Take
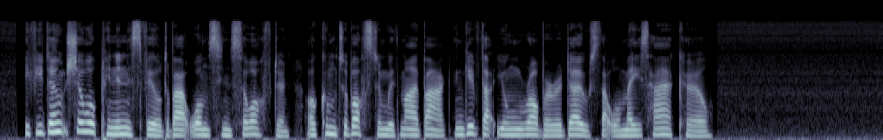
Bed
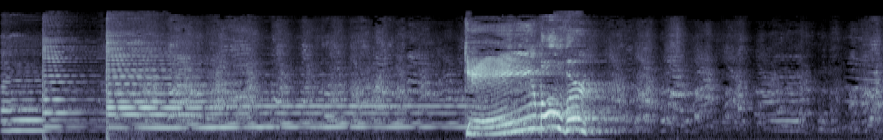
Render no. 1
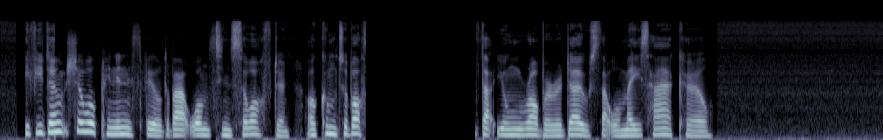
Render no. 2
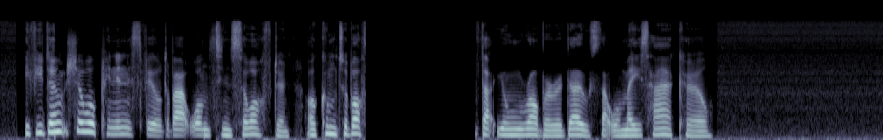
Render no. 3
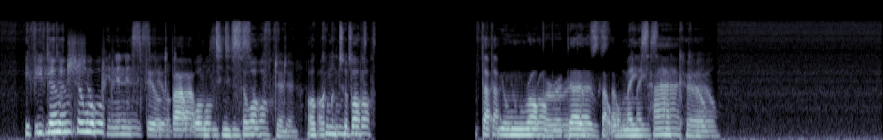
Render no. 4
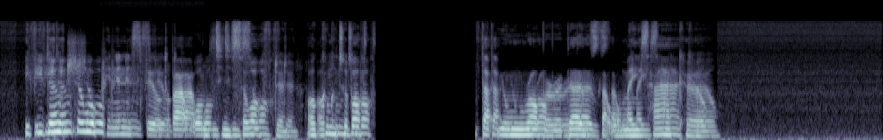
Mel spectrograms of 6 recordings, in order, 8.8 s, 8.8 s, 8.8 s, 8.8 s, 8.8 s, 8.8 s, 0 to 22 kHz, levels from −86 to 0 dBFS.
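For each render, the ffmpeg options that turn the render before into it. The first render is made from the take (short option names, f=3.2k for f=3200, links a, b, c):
-filter_complex "[0:a]asettb=1/sr,asplit=3[a][b][c];[a]atrim=end=0.544[d];[b]atrim=start=0.54:end=2.16,asetpts=PTS-STARTPTS,afade=t=in:d=0.004:c=qsin,afade=t=out:st=1.616:d=0.004:c=qsin,highpass=150,lowpass=2.2k[e];[c]atrim=start=2.156[f];[d][e]acrossfade=d=0.004:c1=hsin:c2=qsin[g];[g][f]acrossfade=d=0.004:c1=qsin:c2=hsin,asplit=3[h][i][j];[h]atrim=end=3.65,asetpts=PTS-STARTPTS,afade=t=out:st=3.646:d=0.004:c=hsin[k];[i]atrim=start=3.65:end=4.75,asetpts=PTS-STARTPTS,volume=0[l];[j]atrim=start=4.75,asetpts=PTS-STARTPTS,afade=t=in:d=0.004:c=hsin[m];[k][l][m]concat=n=3:v=0:a=1"
-filter_complex "[0:a]asettb=1/sr,asplit=3[a][b][c];[a]atrim=end=0.994[d];[b]atrim=start=0.99:end=2.04,asetpts=PTS-STARTPTS,afade=t=in:d=0.004:c=qsin,afade=t=out:st=1.046:d=0.004:c=qsin,aemphasis=mode=production:type=riaa[e];[c]atrim=start=2.036[f];[d][e]acrossfade=d=0.004:c1=hsin:c2=qsin[g];[g][f]acrossfade=d=0.004:c1=qsin:c2=hsin,asettb=1/sr,asplit=3[h][i][j];[h]atrim=end=4.894[k];[i]atrim=start=4.89:end=6.22,asetpts=PTS-STARTPTS,afade=t=in:d=0.004:c=qsin,afade=t=out:st=1.326:d=0.004:c=qsin,asuperstop=centerf=3500:order=8:qfactor=1.2[l];[j]atrim=start=6.216[m];[k][l]acrossfade=d=0.004:c1=hsin:c2=qsin[n];[n][m]acrossfade=d=0.004:c1=qsin:c2=hsin"
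-filter_complex "[0:a]asplit=2[a][b];[b]adelay=12,volume=-11dB[c];[a][c]amix=inputs=2:normalize=0,asplit=2[d][e];[e]aecho=0:1:91:0.531[f];[d][f]amix=inputs=2:normalize=0"
-af "volume=4dB"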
